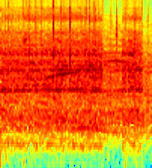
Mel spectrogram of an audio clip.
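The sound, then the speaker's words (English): A loud, sustained roar from a packed North Surrey crowd cheering at a basketball game, a dense wall of shouting voices that holds steady throughout with no break. “North Surrey crowd getting into it. You can hear him behind us, that's for sure.”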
